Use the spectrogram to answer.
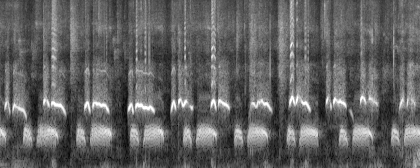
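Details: Spotted dove held at a bird garden in Ba Vi, Hanoi, Vietnam, cooing as it incubates its eggs: a steady run of deep, hollow paired coos, each with a clear upper tone, about once a second, with light clicks.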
